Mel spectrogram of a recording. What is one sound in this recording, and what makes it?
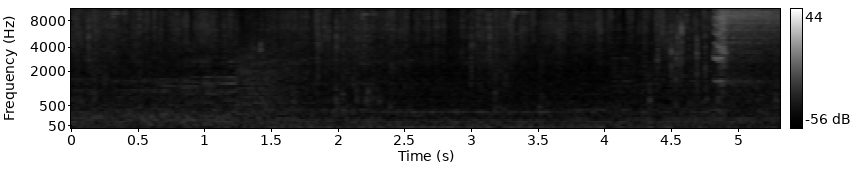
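A deep spaceship rumble drones steadily.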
